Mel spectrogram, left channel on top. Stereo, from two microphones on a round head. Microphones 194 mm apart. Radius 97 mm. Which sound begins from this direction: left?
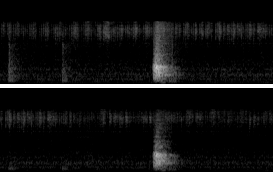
A whoosh, at 1.5 s.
